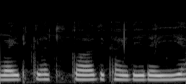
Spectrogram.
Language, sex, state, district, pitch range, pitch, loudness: Hindi, female, Bihar, Araria, 215-230 Hz, 220 Hz, -25 LUFS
